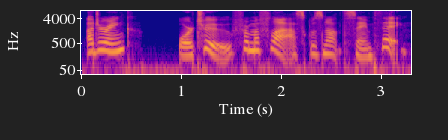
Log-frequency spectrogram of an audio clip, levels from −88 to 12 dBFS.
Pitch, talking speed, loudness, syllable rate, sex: 225 Hz, 220 wpm, -18 LUFS, 4.7 syllables/s, female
